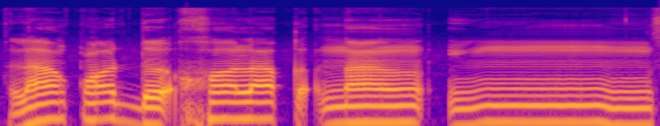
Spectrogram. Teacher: qaf juga termasuk qalqalah sugro. Jadi bacanya harus dipantulkan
